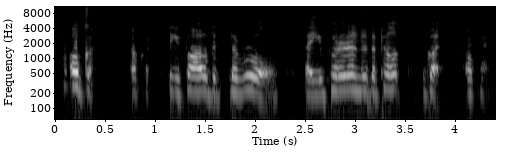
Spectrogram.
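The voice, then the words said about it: Imitates another person's voice. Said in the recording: “This was my impression.”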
